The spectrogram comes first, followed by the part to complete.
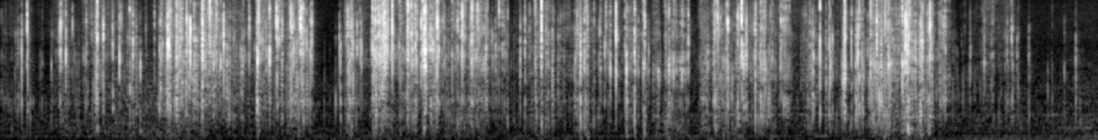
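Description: Clear plastic bag of wax melts crinkling irregularly as it is handled and opened, dying away about half a second before the end.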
